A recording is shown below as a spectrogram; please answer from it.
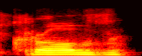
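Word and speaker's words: кров: in russian is blood in ukraine it's krov not with no f f type sound so creva vu you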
